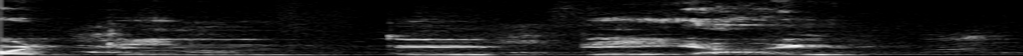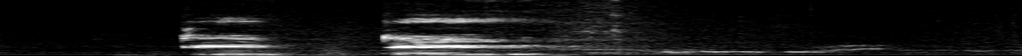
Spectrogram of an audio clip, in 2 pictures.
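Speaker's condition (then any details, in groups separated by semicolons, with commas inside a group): Cerebral palsy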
